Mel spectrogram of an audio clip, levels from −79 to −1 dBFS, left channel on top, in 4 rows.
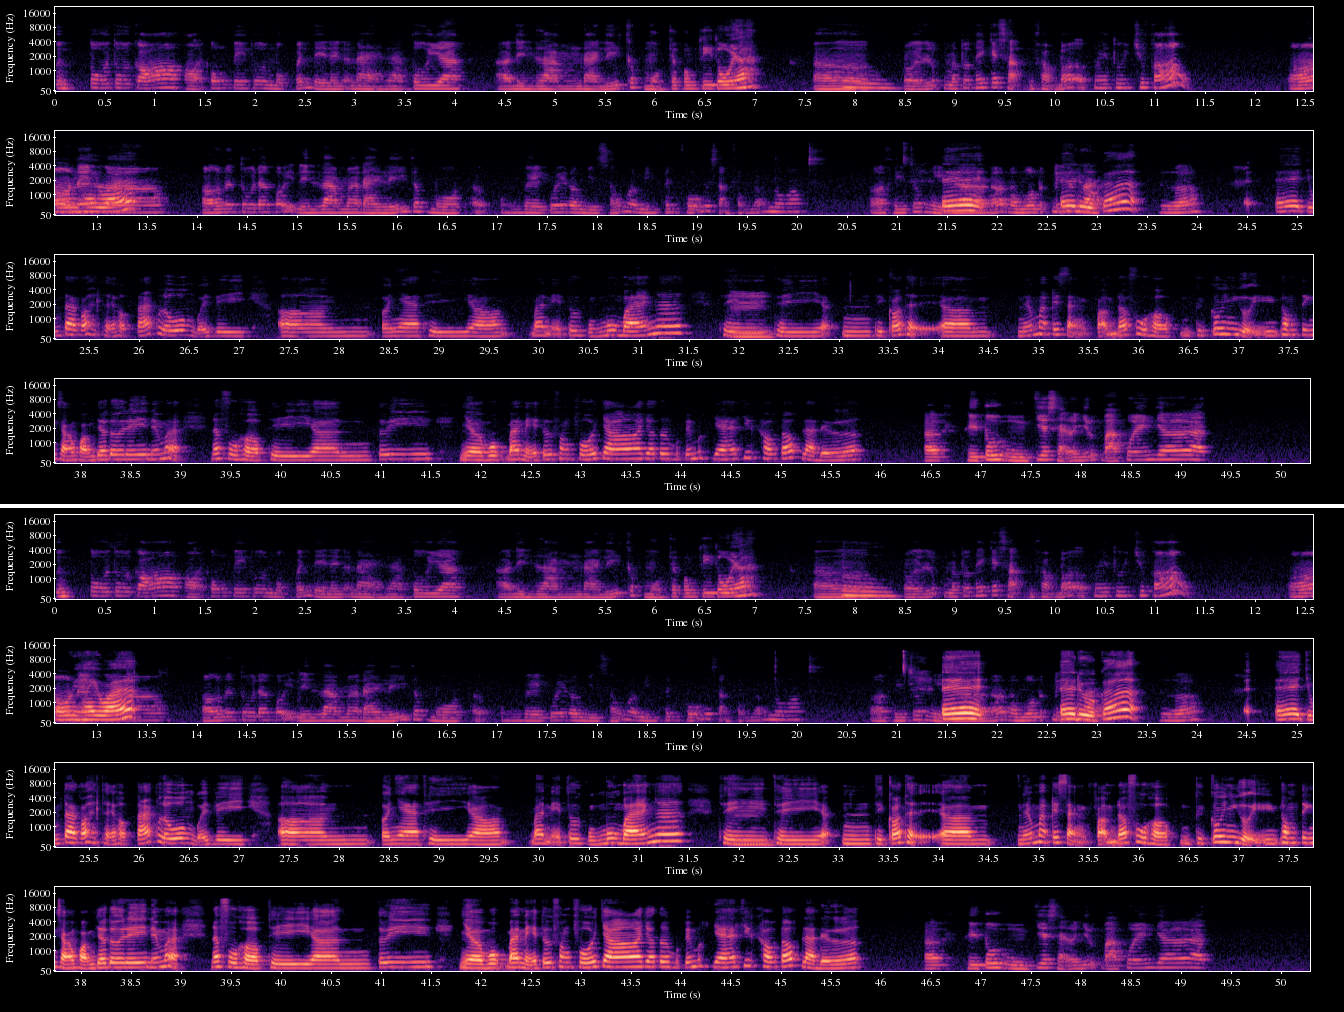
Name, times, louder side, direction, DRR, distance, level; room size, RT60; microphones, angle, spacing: voice 1, 0.0-4.1 4.4-7.1 7.6-8.2 8.5-11.4 12.3-13.7 14.0-20.2 20.7-23.1 23.6-24.1 24.4-24.5 31.9-32.4 46.4-49.2, left 3 dB, 25° left, 0.5 m, -33 dB
voice 2, 7.9-8.4 12.6-13.4 21.4-21.9 22.6-23.4 24.5-31.5 31.8-45.8, right 6 dB, 65° right, 0.4 m, -21 dB
4.2 x 2.7 x 4.2 m
head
